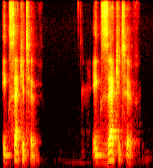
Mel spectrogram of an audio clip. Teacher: But do you know the stress is actually on Zek, not Q.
